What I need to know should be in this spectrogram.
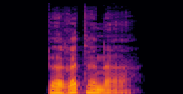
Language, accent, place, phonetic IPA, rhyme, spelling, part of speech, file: German, Germany, Berlin, [bəˈʁɪtənɐ], -ɪtənɐ, berittener, adjective, De-berittener.ogg
- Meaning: inflection of beritten: 1. strong/mixed nominative masculine singular 2. strong genitive/dative feminine singular 3. strong genitive plural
